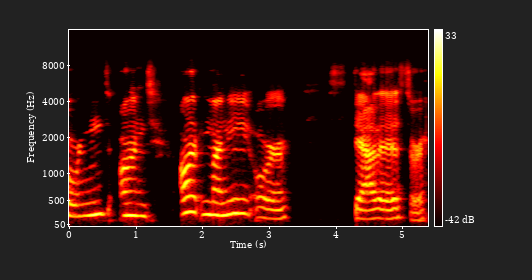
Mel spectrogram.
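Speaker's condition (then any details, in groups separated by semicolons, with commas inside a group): ALS; speech affected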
